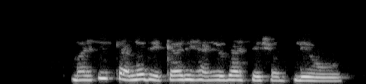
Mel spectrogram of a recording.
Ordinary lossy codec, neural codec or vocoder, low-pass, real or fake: none; none; 7.2 kHz; real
